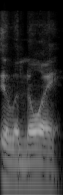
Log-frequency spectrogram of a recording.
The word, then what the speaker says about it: Illinois: out of me it's Illinois you don't pronounce the s you learn that if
